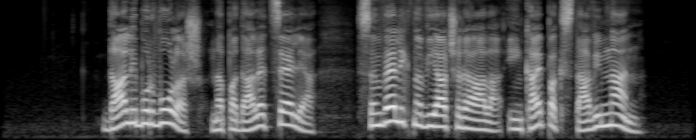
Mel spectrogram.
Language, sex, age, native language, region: Slovenian, male, 30-49, Slovenian, Central Slovenia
